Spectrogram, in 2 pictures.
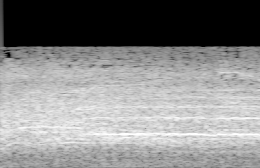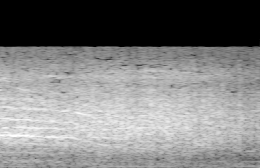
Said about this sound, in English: Did you hear that, Bonzel? Sure. They always applaud when they hear my name.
